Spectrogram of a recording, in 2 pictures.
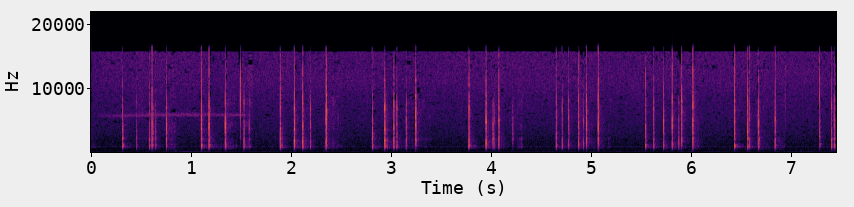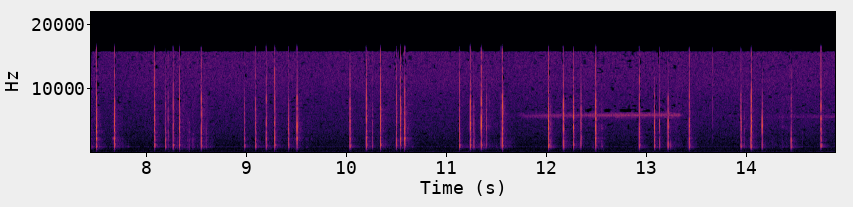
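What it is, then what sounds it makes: Metal cream tin. Long acrylic nails of both hands rapidly tap and scratch a small round blue Nivea metal tin with a lid, apparently full of cream, held close. Quick bursts of bright, dry metallic clicks come in tight clusters, each dying almost instantly, over a faint steady tone near 940 Hz and a soft high hiss.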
